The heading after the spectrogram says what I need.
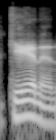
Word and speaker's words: Gannon: maybe Houston and uh it's not O'Bannon sorry it's Gannon I I miss mispronounced his last name so Jonathan gannon's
